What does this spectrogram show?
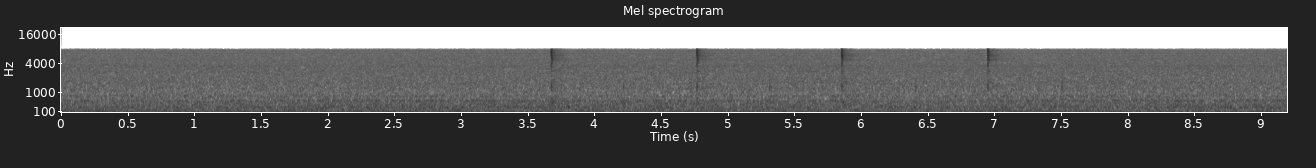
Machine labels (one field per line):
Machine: valve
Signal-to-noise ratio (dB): -6 dB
